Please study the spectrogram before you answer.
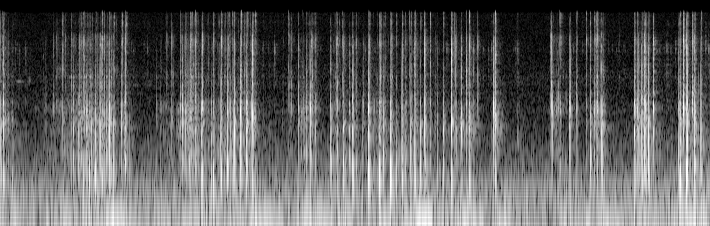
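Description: Long nails scratch and tap along the rows of bristles and the plastic handle of a black hairbrush held by its handle. Dense, bright crackling scratches come in bursts separated by quieter gaps, with occasional sharp ticking taps.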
